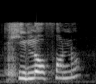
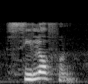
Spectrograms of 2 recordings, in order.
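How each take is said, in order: First: "Xilófono" begun with a throaty jota, questioning; higher, mispronounced "Xilófono" with a J sound. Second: "xilófono" begun with a clean S. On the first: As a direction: say "Xilófono" as hilófono, rising in doubt. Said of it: "Tú dices". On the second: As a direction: say "xilófono" as silófono, falling firmly. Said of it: "No es xilófono, es". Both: Shown as a demonstration.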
